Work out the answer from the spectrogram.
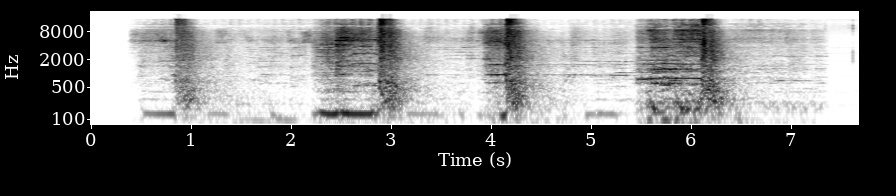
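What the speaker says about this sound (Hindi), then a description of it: "टैंक नुमा बनाए एक मोटर वाहन से जो धमाके आप सुन रहे थे" Four heavy booming blasts from a tank-shaped motor vehicle at a festival in Nathdwara, each with a whooshing rumble and a roughly one-second tail, come at irregular intervals about a second or two apart.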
